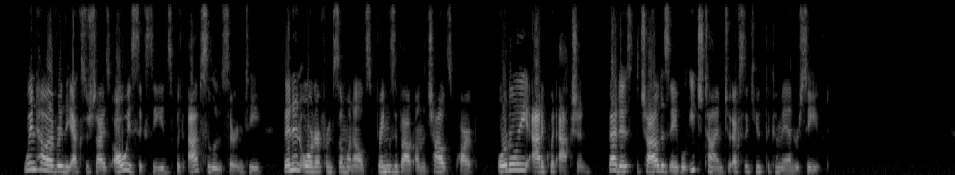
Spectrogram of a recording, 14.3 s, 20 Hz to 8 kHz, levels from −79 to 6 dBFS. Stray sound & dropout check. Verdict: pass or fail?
pass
